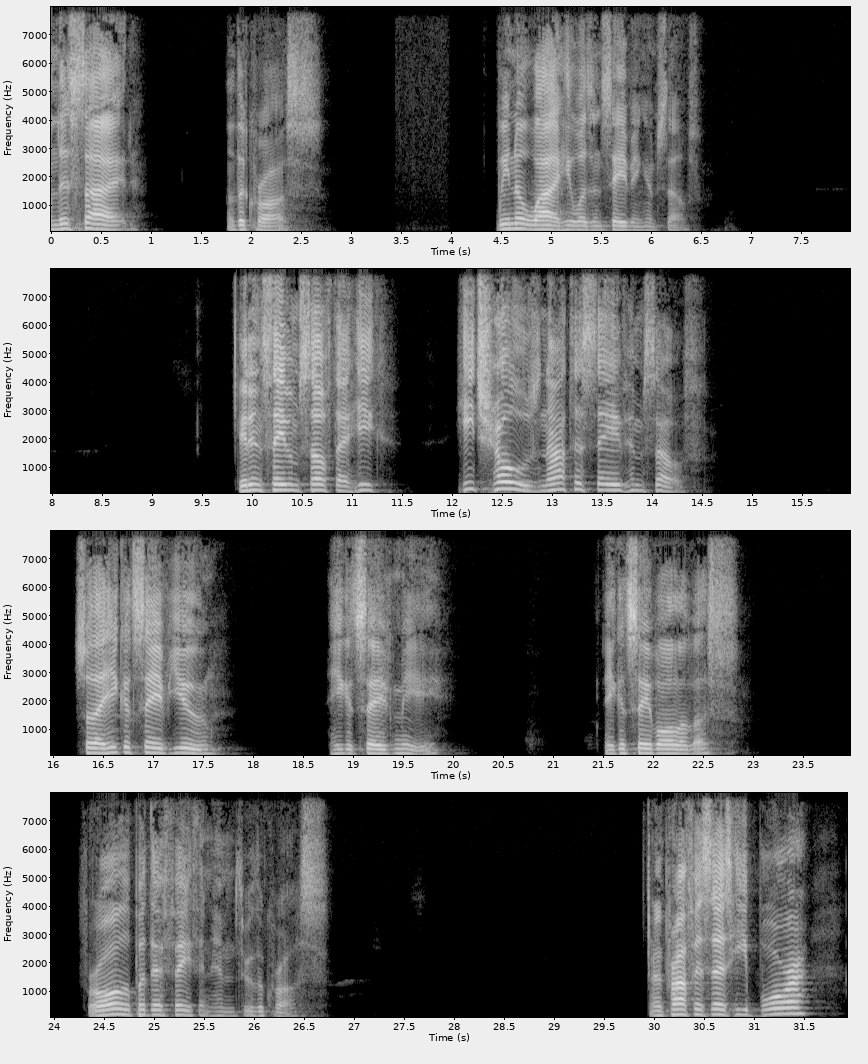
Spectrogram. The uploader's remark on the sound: preached this Good Friday sermon on Friday, April 7th, 2023, at Catalyst Church San Diego.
